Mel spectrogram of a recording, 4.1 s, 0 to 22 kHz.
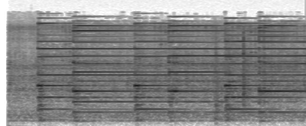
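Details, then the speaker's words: Restored 1807 Gilbert mantel clock striking the hour; clear bell strikes roughly every 0.7 seconds, each ringing out evenly with a steady count, striking properly. "this one says in 15 minutes it's gonna strike the hour all right let's set this thing up and I want you guys to hear it when it strikes 11 o'clock"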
